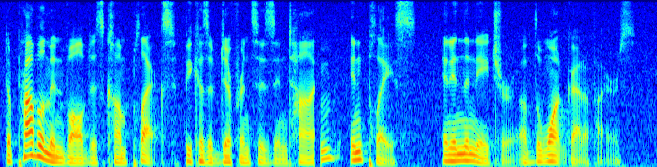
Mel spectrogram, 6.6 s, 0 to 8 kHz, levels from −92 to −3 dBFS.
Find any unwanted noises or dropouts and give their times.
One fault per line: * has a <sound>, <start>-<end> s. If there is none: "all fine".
* has a dropout, 3.1-3.2 s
